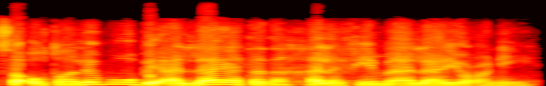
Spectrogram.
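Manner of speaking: plain reading voice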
